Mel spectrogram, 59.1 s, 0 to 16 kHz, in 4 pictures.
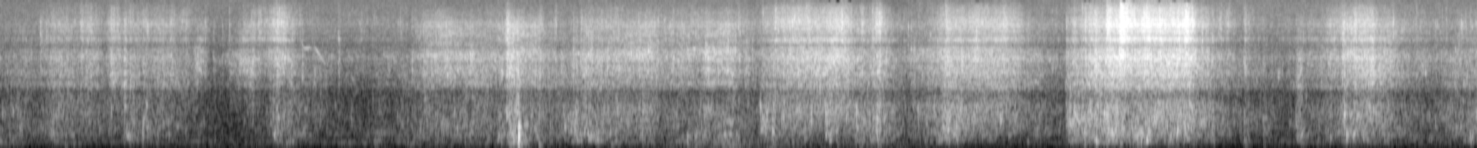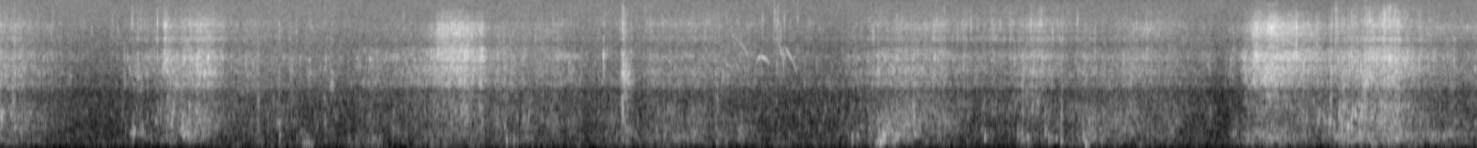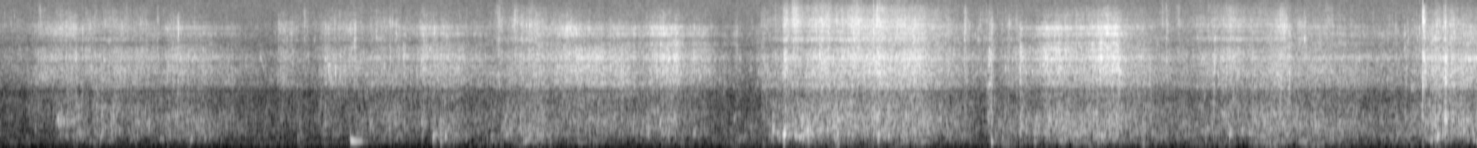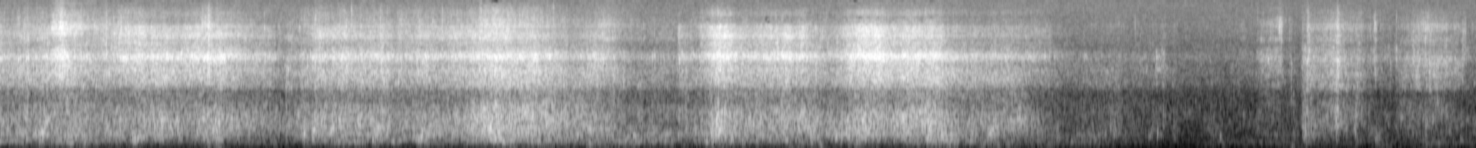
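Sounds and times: elephants splashing muddy water: 0.1s - 3.2s, 3.9s - 15.2s, 29.8s - 54.7s, 57.2s - 59.0s.

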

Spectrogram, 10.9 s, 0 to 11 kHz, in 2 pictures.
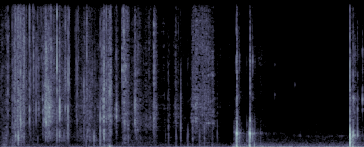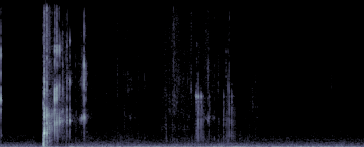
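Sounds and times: crunching: 0.0s - 4.1s.

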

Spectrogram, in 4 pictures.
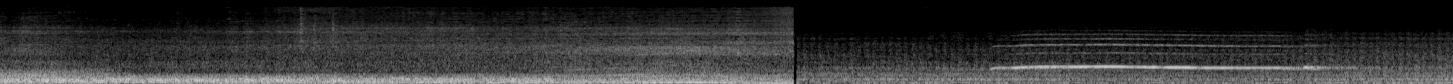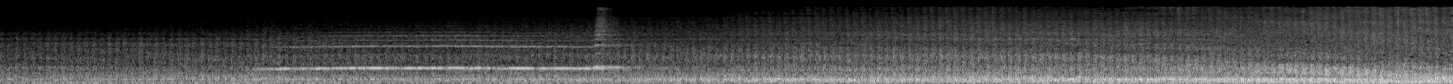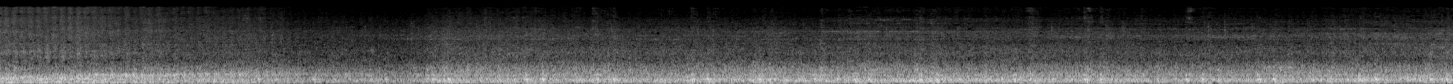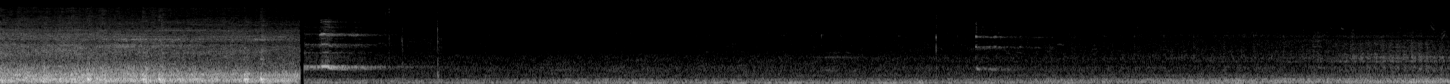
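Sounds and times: train rolling past on rails: 0.0s - 58.0s
steam whistle blasts: 9.9s - 13.5s, 17.0s - 21.0s, 46.6s - 47.7s.

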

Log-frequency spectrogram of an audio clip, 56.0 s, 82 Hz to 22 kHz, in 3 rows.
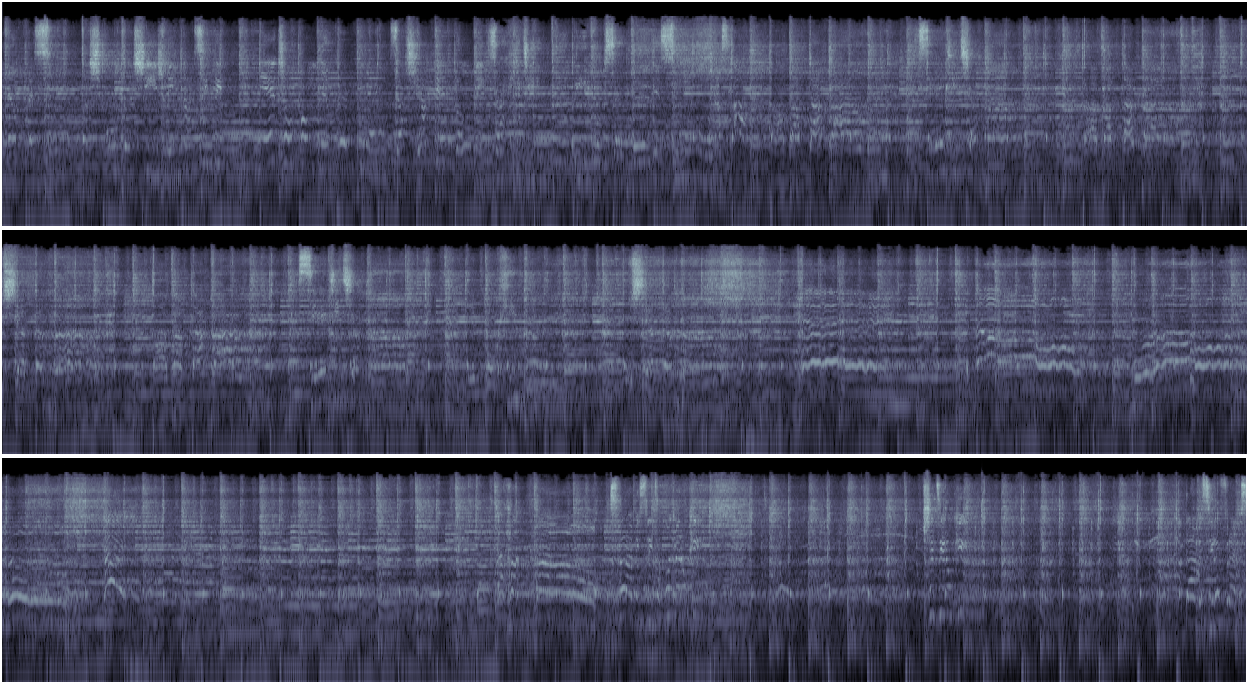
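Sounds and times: woman singing: 0.0s - 40.0s, 44.4s - 48.5s, 54.9s - 56.0s
live pop band playing: 0.0s - 56.0s.

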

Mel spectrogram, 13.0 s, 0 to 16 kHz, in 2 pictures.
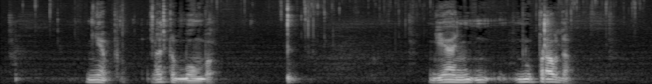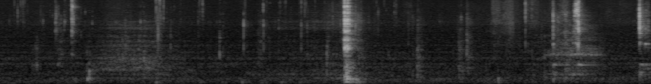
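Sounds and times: cutlery in wet food: 12.0s - 13.0s.

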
